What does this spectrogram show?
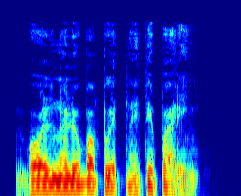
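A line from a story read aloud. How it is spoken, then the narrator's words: Grumbling. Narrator (Russian): проворчал Бравлин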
